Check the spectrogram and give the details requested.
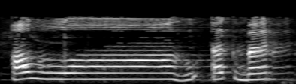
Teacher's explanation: کیا کیا جاتا ہے کہ یہاں پہ زبر ہے اللہ کے لام سے پہلے، اللہ کا لام موٹا پڑھا جائے گا اور کھڑا زبر کو ایک الف کی مقدار کے برابر کھینچ کر پڑھا جائے گا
